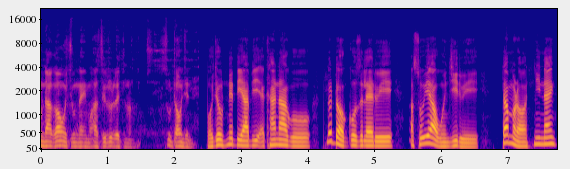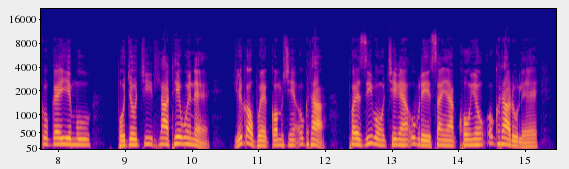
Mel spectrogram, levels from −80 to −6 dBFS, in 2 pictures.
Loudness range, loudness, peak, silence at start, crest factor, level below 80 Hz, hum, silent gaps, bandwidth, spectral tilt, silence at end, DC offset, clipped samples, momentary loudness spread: 3 LU; -23 LUFS; -6 dBFS; 0 s; 16 dB; -52 dBFS; none; none; 11.5 kHz; -7 dB/octave; 0.3 s; under 0.1%; under 0.1%; 11 LU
